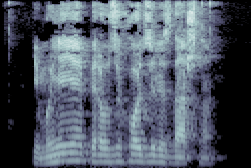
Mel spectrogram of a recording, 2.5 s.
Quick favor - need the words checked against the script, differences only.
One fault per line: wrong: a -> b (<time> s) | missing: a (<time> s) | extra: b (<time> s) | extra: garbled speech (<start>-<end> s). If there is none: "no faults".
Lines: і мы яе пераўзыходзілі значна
no faults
